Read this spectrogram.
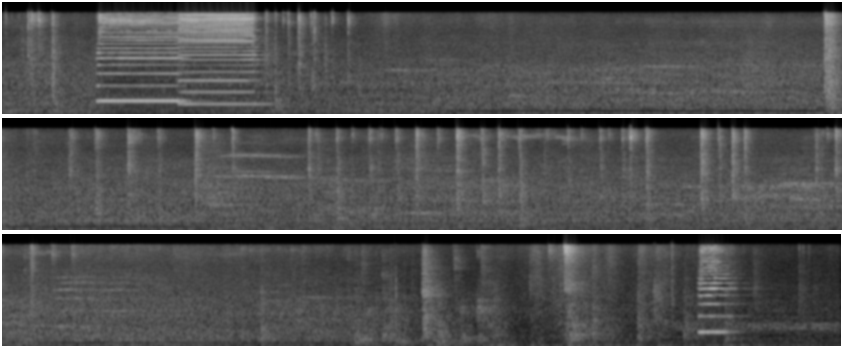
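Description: An elevator chime rings two falling tones.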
